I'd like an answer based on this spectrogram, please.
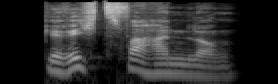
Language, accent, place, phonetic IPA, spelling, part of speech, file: German, Germany, Berlin, [ɡəˈʁɪçt͡sfɛɐ̯ˌhandlʊŋ], Gerichtsverhandlung, noun, De-Gerichtsverhandlung.ogg
- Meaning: trial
